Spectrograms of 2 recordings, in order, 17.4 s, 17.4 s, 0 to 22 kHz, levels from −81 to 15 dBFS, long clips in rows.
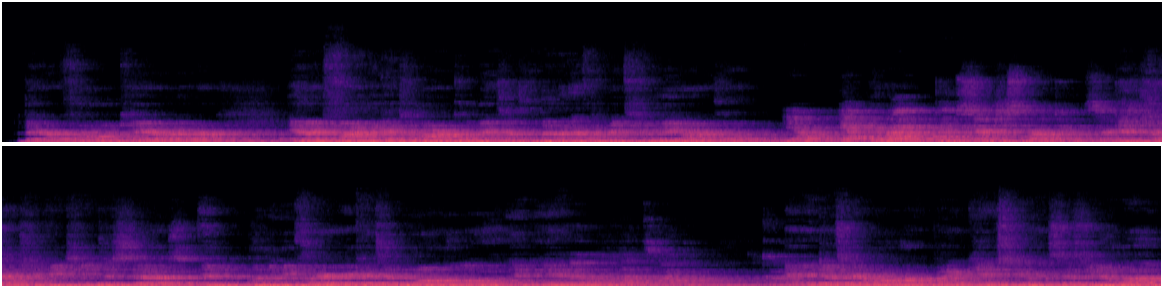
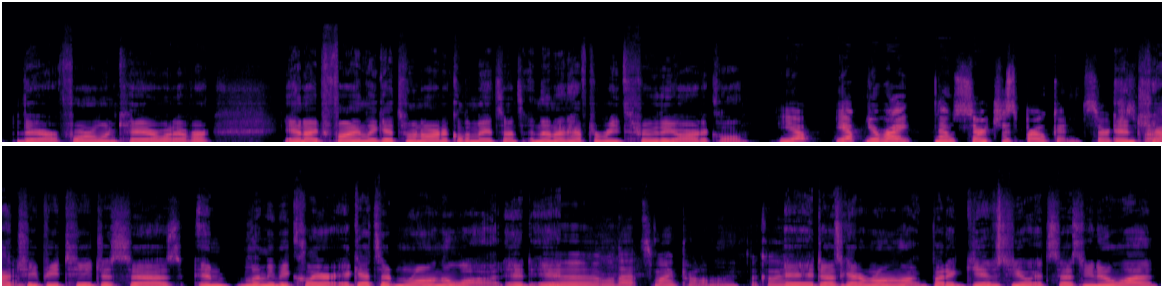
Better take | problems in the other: second | room echo; strong; dies away in 2.4 s // off-mic speech; far

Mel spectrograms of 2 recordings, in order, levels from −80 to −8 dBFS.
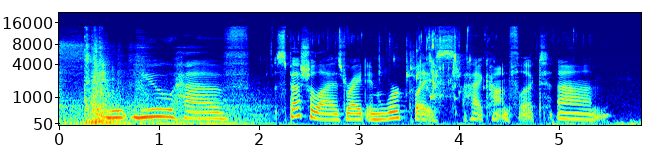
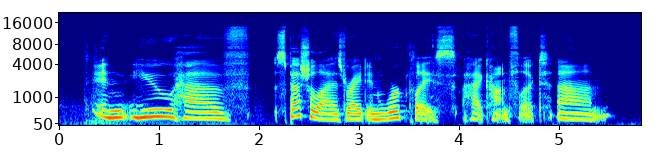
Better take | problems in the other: second | household noises; loud; throughout; 5 dB below the speech; faint in the second

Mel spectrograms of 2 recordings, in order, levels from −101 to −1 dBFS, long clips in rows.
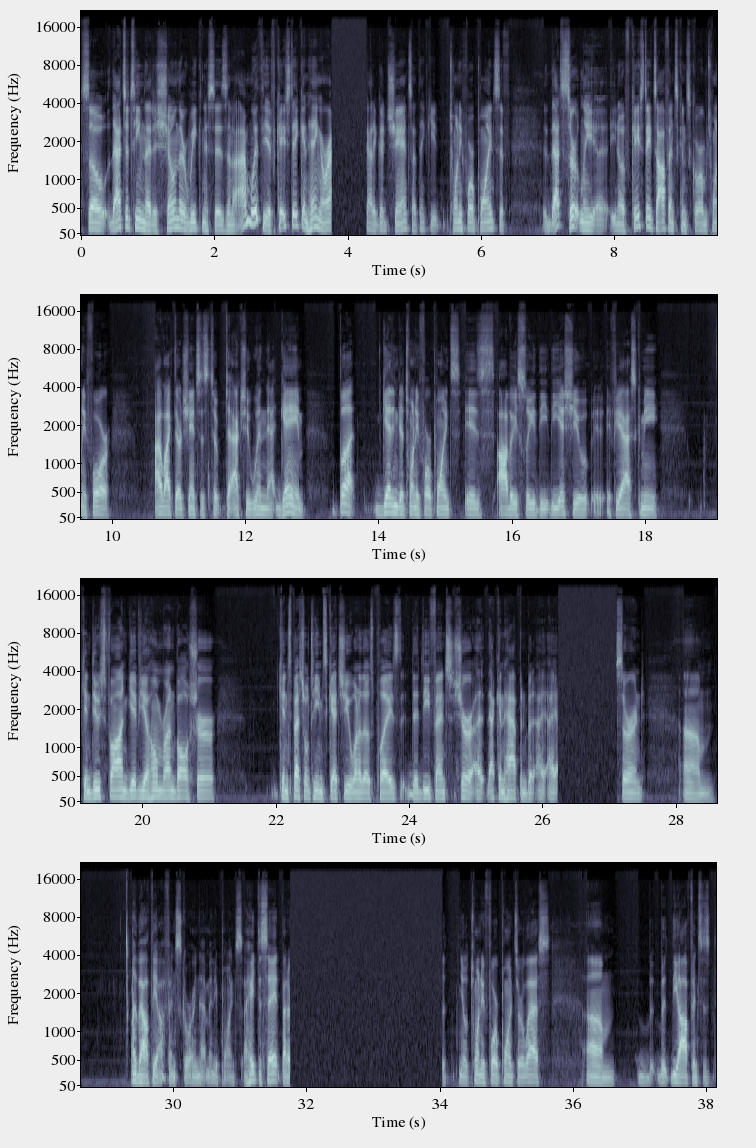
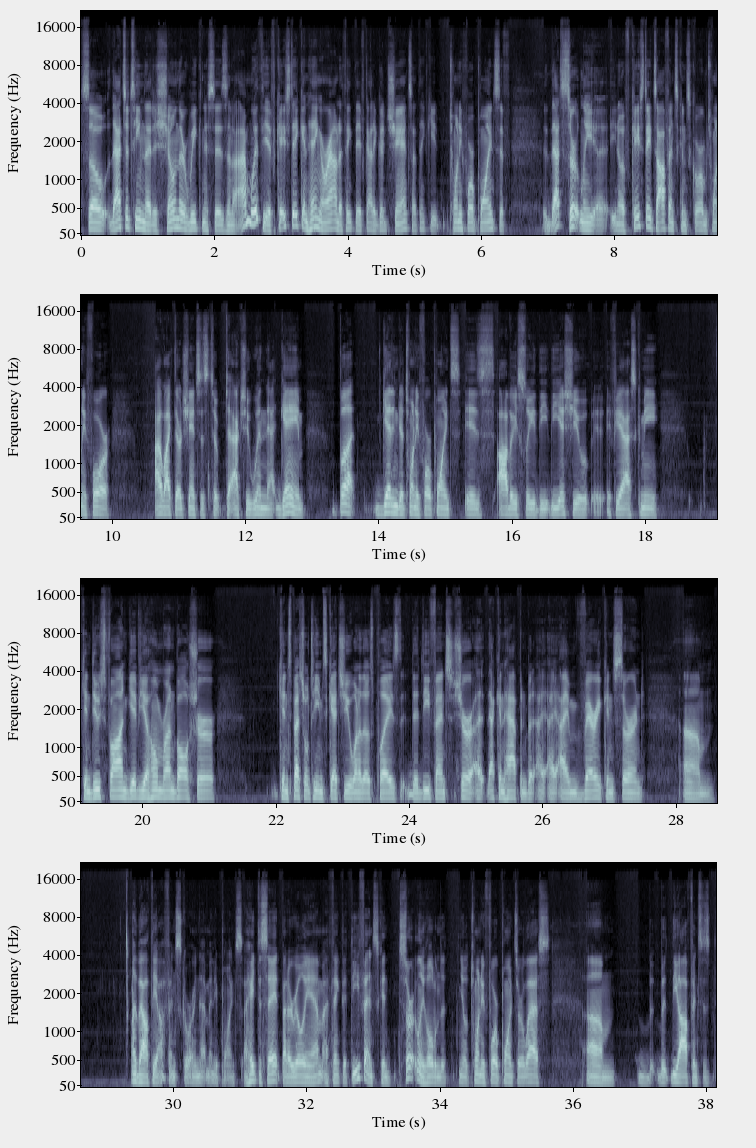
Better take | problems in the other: second | audio cutting out; at 4 s for 0.5 s, at 26 s for 1 s and at 32 s for 2.5 s

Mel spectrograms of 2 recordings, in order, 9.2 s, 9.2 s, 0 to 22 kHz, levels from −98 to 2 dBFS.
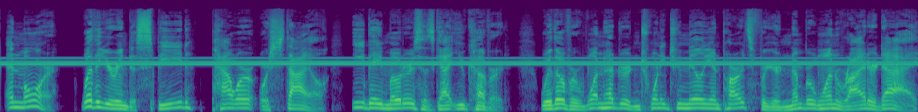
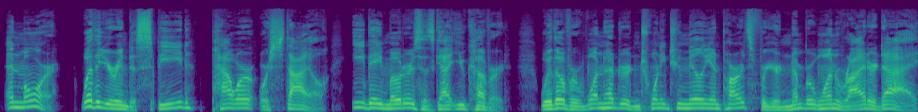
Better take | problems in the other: second | high-pitched whine; loud; throughout; 2 kHz, 6 dB below the speech

